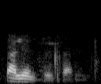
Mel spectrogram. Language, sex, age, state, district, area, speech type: Marathi, male, 18-30, Maharashtra, Nagpur, rural, conversation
